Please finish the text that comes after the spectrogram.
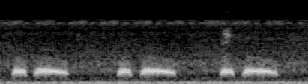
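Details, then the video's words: Spotted dove used to lure wild doves, cooing in three evenly paced phrases of a short note and a drawn-out, slightly falling note, with one faint high chirp from another bird. "Suara Tekukur Pikat"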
